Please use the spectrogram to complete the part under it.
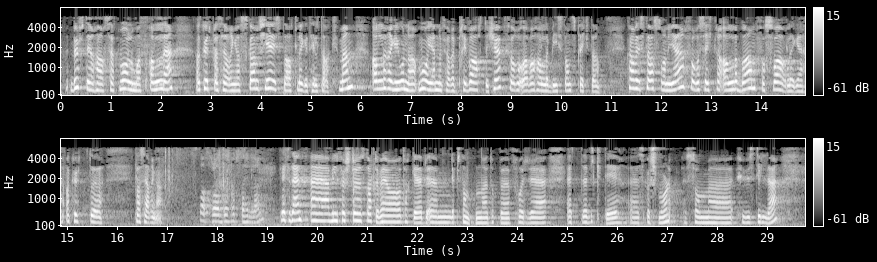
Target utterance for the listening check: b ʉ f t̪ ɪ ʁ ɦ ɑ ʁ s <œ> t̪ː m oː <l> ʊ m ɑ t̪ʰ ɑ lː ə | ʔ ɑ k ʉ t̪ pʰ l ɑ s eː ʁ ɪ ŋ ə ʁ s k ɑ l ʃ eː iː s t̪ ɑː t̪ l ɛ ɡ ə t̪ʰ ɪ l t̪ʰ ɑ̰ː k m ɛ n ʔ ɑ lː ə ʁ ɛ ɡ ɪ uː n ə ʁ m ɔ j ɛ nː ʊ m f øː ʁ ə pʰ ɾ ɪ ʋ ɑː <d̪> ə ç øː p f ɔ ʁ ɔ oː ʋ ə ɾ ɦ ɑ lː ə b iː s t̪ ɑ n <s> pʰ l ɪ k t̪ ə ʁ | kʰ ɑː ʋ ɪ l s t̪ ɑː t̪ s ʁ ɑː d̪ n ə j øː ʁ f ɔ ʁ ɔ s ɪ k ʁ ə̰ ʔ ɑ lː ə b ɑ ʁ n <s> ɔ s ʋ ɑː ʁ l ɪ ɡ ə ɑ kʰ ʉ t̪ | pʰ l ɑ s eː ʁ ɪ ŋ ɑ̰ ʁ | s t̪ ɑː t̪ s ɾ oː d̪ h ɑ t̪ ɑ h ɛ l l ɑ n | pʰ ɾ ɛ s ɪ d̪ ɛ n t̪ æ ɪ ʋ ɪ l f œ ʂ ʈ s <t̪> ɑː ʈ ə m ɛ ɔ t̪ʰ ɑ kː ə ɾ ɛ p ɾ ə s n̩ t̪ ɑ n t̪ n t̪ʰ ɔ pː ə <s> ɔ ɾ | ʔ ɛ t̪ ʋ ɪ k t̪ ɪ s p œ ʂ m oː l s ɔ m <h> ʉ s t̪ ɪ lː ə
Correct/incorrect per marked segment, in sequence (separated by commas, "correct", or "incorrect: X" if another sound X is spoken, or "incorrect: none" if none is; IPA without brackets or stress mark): incorrect: ɛ, correct, incorrect: t̪, correct, incorrect: f, correct, incorrect: f, correct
